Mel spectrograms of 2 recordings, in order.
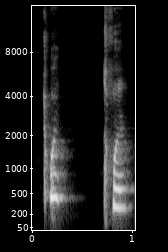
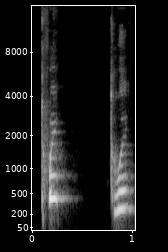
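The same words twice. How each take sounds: The two takes are said the same way.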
